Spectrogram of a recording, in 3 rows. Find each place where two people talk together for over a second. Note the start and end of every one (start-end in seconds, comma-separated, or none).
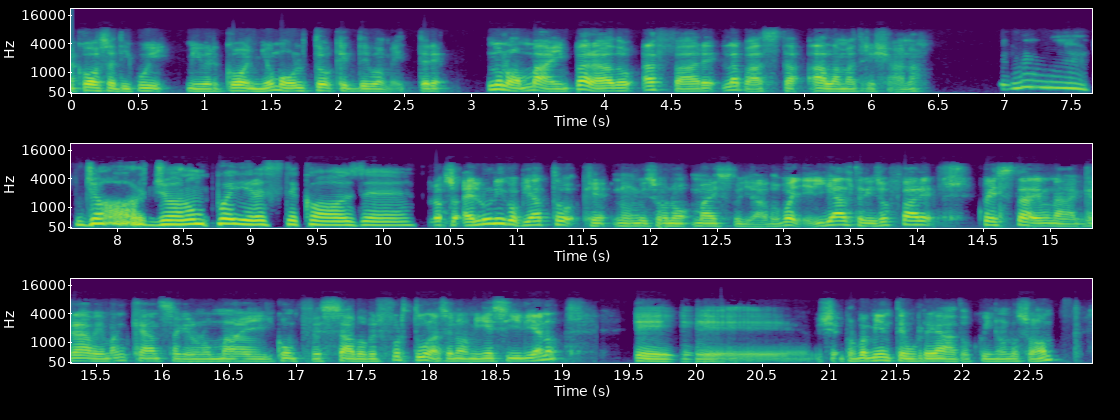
none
